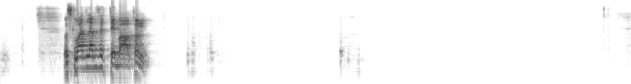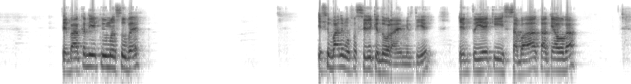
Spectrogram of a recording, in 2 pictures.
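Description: A man speaks calmly into a close microphone, in short bursts with long pauses.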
